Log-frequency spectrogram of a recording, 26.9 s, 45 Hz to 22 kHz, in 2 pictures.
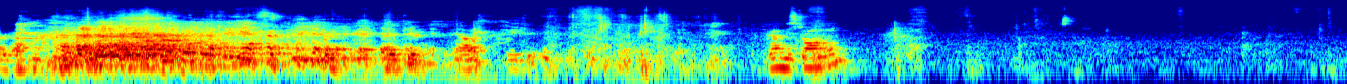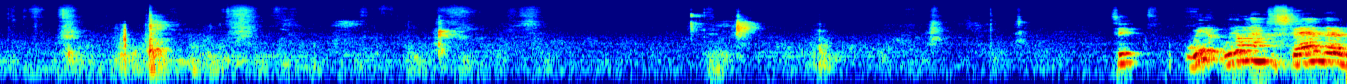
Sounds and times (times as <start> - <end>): Inside, large room or hall: 0.0 - 19.3, 20.1 - 26.9.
